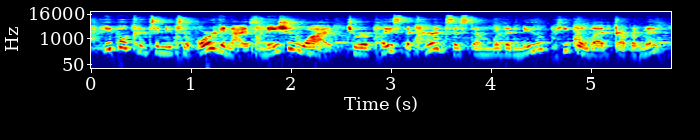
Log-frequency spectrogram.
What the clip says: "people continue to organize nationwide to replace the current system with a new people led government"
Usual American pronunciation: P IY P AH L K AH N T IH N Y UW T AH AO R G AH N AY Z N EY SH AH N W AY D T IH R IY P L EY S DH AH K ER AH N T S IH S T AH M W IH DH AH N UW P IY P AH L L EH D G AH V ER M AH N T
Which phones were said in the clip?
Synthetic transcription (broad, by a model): P IY P L K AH N T IH N Y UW T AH AO R G AH N AY Z N EY SH AH N W AY D T IH R IY P L EY S DH AH K ER AH N T S IH S T AH M W IH DH AH N UW P IY P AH L L EH D G AH V ER M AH N T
